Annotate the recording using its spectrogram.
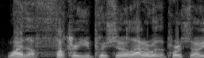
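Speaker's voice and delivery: fast, high mock-outraged retort; retold heated comeback; angry retort. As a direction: rattle off an incredulous telling-off. Acted quarrel, answering back.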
